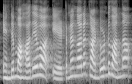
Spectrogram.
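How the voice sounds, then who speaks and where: A woman's voice: sits high, moderate pace, sharp tone, in a large hall. A woman voicing a playful young man who teases his sister-in-law. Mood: worried. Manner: teasing, playful.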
